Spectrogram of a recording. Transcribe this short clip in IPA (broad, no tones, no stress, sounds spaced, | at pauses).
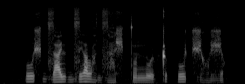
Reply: u ʃ d͡z a lʲ d͡z i lˠ a̤ d͡z a̤ ʃ t̪ õ n u ʈ | u t͡ʃ ʒ ɔ̤ ʒ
